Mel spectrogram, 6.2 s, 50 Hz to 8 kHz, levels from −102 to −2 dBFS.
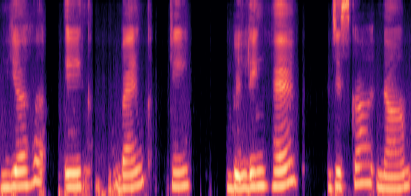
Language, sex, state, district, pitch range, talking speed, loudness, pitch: Hindi, female, Madhya Pradesh, Dhar, 200-230 Hz, 80 wpm, -17 LUFS, 215 Hz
